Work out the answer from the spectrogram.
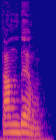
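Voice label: "tandem", Azerbaijani; Orfoqrafiya Lüğəti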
